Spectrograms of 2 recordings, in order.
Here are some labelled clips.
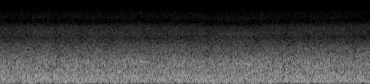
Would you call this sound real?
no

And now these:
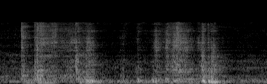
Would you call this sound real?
no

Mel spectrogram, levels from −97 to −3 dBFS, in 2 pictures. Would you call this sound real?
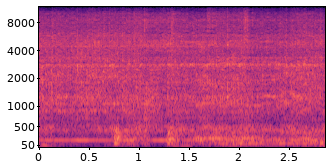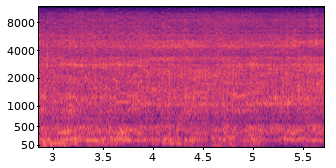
no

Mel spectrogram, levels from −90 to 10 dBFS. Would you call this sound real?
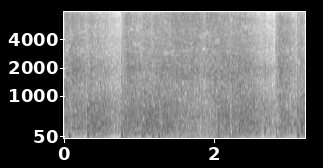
no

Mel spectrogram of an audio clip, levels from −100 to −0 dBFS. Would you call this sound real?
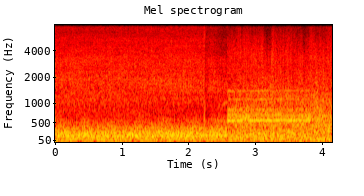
yes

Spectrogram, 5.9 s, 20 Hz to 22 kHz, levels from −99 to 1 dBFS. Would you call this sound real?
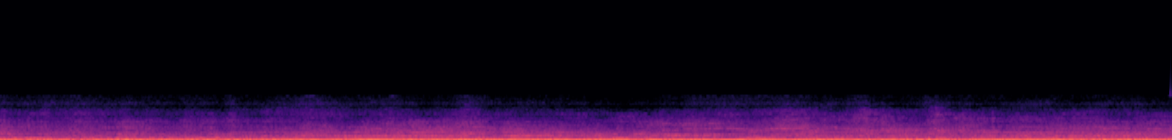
no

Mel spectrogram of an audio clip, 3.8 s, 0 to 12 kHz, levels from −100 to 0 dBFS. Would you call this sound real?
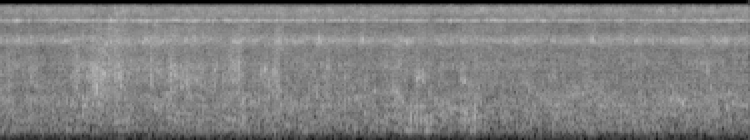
no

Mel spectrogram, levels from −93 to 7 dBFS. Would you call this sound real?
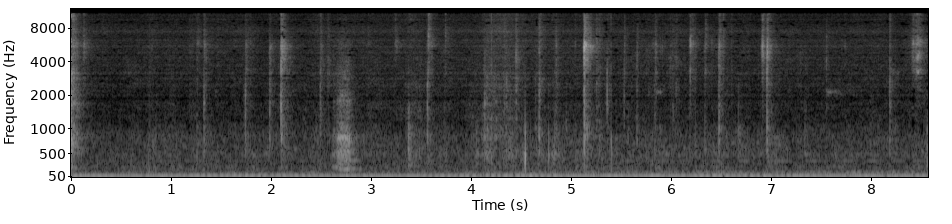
no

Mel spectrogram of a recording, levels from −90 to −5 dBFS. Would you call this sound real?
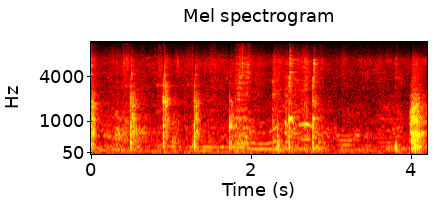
yes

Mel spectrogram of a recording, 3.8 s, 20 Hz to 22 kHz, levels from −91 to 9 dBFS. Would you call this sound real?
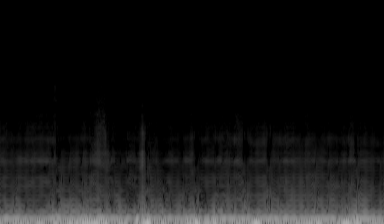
no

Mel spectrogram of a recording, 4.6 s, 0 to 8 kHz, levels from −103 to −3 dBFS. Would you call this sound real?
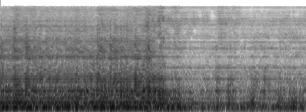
no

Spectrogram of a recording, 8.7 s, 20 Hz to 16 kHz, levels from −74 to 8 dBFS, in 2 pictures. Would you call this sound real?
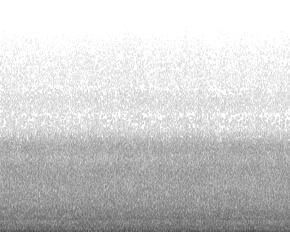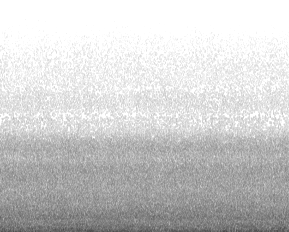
no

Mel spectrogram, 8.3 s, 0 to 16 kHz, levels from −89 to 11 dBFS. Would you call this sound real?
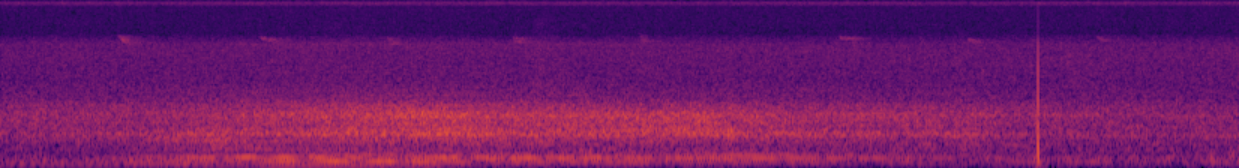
no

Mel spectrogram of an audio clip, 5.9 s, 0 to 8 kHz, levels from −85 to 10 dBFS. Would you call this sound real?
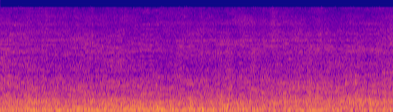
no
